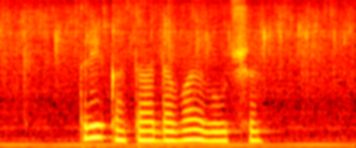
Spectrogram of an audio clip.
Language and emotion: Russian, sad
